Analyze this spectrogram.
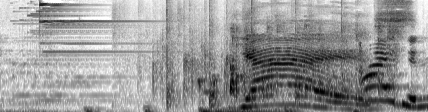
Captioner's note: family applauding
